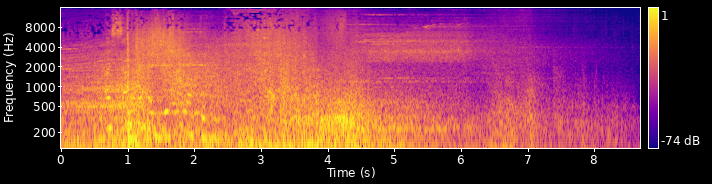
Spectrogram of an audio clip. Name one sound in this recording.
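A deep explosion booms and rumbles, then fades.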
